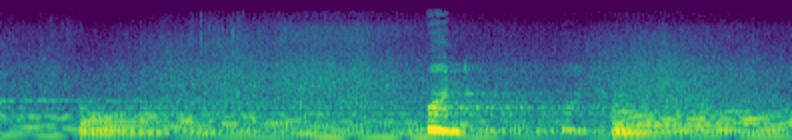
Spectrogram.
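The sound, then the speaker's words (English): A steady wash of ocean waves hisses continuously beneath a low, sustained musical drone, with a single brief spoken word partway through. “So just listen to the sounds of the beautiful, deep blue ocean and rest.”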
